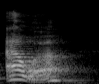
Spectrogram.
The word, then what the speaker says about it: hour: Whereas an hour, the H is silent. We don't pronounce the H. So we say an hour, because even though we write it with an H, we don't say the H.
